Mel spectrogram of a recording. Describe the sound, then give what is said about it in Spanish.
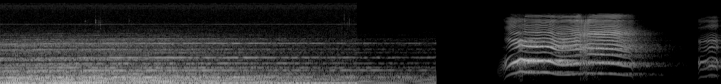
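At night, a low, steady droning hum fades into silence, then a baby lets out a loud, wavering wail for a second or two, with another cry just starting at the end. “Una noche, el llanto de nuestro pequeño nos despertó.”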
